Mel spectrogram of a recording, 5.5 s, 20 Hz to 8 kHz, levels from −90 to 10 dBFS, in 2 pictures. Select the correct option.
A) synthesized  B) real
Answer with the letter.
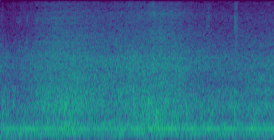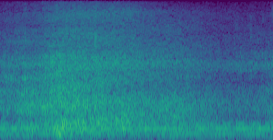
B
